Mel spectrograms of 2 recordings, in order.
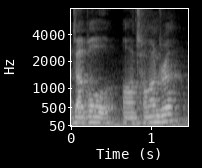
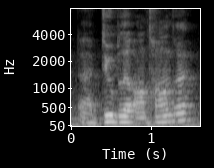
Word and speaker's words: double entendre: This one is called a double entendre, which is a terrible pronunciation of the French double entendre, which means two meanings of something.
